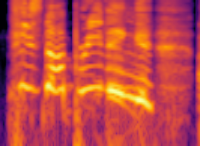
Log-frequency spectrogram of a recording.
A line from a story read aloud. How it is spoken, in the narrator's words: I screamed between sobs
